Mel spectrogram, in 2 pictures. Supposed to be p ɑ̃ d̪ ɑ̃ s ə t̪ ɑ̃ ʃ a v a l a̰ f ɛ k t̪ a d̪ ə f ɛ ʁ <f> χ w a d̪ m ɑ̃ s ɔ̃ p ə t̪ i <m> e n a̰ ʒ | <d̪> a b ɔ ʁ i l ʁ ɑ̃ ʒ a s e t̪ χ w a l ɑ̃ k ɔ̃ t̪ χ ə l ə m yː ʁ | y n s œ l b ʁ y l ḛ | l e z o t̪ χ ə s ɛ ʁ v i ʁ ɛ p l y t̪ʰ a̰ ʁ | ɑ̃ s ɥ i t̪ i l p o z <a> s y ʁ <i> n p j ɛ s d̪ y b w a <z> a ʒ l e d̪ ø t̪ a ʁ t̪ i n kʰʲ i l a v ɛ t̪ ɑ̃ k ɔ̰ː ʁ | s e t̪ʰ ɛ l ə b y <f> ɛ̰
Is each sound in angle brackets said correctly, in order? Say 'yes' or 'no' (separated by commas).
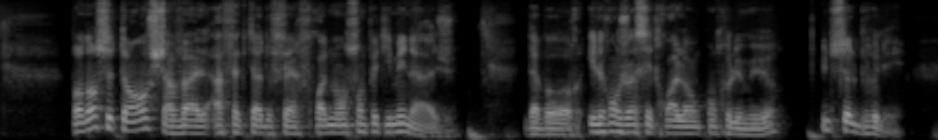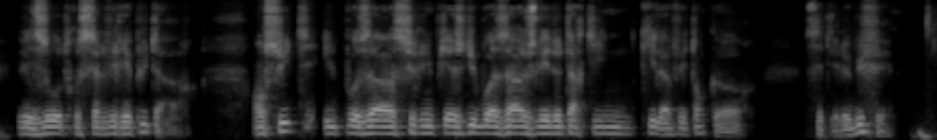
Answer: yes, yes, yes, yes, no, yes, yes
